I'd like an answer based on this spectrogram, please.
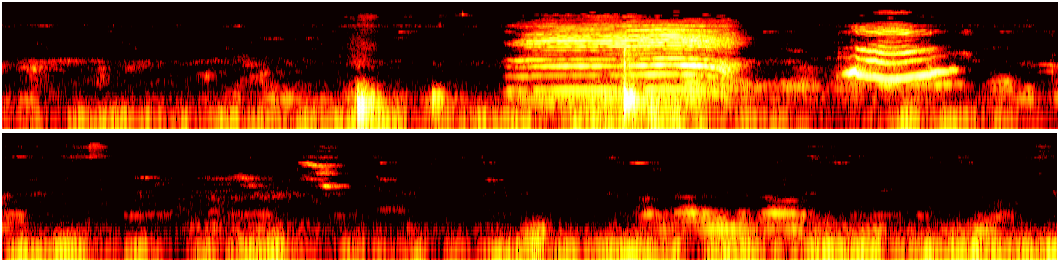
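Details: Adopted cat meowing loudly indoors: a long, strained, drawn-out meow followed by a shorter wavering one, with thumps and soft low background noise before and after.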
